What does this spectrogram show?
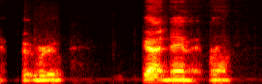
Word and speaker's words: Nibiru: I ain't gonna try to pronounce it again. Nauru. Nibiru. Nibiru.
